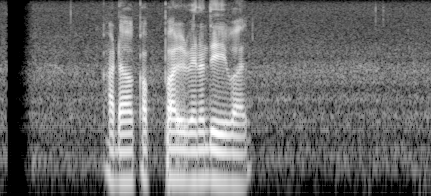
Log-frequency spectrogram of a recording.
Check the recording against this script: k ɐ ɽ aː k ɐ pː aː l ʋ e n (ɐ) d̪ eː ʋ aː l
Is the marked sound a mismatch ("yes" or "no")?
no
